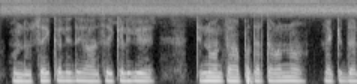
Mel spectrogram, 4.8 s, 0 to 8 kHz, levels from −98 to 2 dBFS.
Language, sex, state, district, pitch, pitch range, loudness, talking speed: Kannada, male, Karnataka, Koppal, 135 Hz, 130-140 Hz, -19 LUFS, 100 wpm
